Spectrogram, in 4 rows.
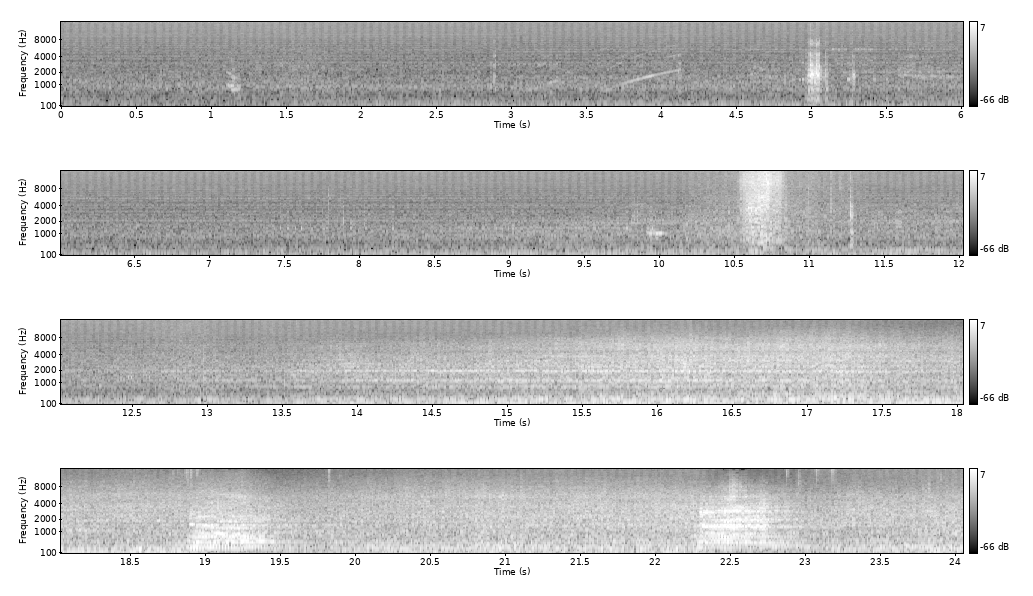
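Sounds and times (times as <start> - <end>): locomotive rumble: 7.0 - 24.0
locomotive air horn blasts: 13.0 - 15.3, 18.8 - 19.8, 22.2 - 23.1.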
